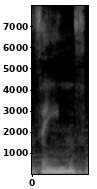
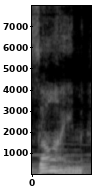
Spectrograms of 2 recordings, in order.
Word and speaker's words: zine: you should know about zines is that the word is short for magazine and therefore it's pronounced zine and not sein as i often hear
